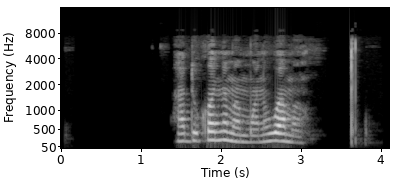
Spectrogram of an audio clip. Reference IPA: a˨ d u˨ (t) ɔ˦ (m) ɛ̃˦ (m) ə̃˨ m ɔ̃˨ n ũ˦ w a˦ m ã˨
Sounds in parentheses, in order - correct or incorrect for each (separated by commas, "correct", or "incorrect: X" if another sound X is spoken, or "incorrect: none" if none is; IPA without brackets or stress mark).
incorrect: k, incorrect: n, correct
